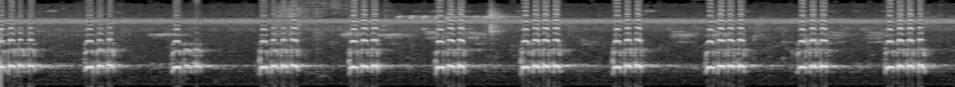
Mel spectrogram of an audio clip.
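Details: Lineated barbet mother with chicks delivers a long, rhythmic run of throbbing pulse clusters, about one per second, steady in pitch and loudness, over a faint continuous high-pitched hum.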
